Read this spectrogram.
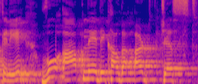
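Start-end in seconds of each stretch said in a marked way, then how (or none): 2.2-3.2 "adjust" as ud-JEST with the d sounded; "adjust" the wrong way, ud...jest; common mispronunciation. Shown as a demonstration. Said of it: "This is not".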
